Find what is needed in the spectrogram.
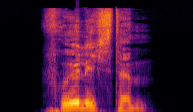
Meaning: strong dative masculine/neuter singular superlative degree of fröhlich
- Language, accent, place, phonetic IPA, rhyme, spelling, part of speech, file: German, Germany, Berlin, [ˈfʁøːlɪçstəm], -øːlɪçstəm, fröhlichstem, adjective, De-fröhlichstem.ogg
